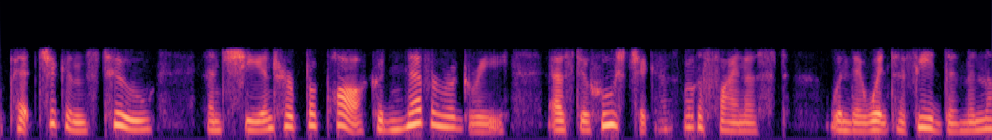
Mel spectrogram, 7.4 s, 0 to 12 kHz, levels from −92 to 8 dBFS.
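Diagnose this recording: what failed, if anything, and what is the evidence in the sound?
Network stage: lost AMR speech frames from 4.92 to 5.24 s. The decoder patches about 160 ms of gaps with short warbly dips, no run over 40 ms.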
